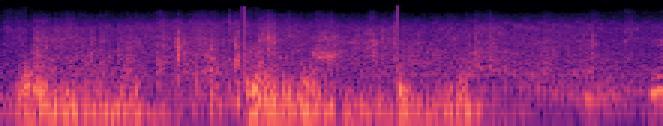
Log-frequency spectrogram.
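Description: Wind buffeting the microphone, with a few light knocks.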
